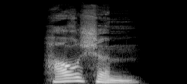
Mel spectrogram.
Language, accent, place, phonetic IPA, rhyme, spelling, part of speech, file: German, Germany, Berlin, [ˈhaʁʃm̩], -aʁʃm̩, harschem, adjective, De-harschem.ogg
- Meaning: strong dative masculine/neuter singular of harsch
